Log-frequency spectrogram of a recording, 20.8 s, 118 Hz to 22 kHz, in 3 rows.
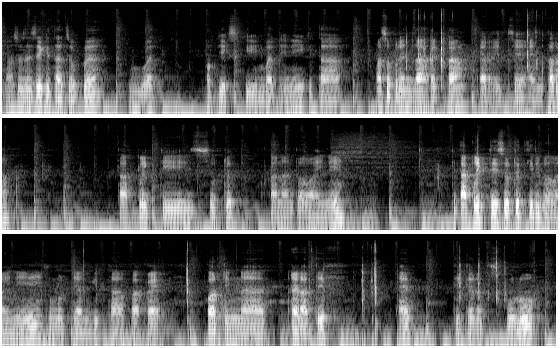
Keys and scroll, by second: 4.6-5.8 typing, 6.4 Return, 18.3 shift+2, 19.4 3.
